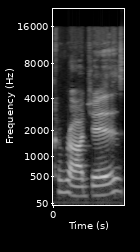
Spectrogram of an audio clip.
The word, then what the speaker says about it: Kirages: is uh collages um my last name is kages so it rhymes with collage it and so if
